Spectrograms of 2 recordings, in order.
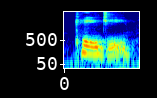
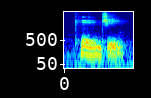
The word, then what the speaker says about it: cagey: we add letter Y so Edge edgy cage kg um so the same idea of the J being on the second syllable and in cage this letter e makes the a say its name so we have the a dip thong K kg but in bogy or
